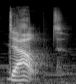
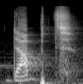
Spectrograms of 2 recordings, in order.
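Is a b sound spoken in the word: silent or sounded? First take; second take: silent; sounded. First: No b sound is pronounced before the t. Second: A b sound is pronounced before the t. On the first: The speaker calls it right. "It's doubt" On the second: The speaker calls it wrong. "I'm not saying dubt"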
